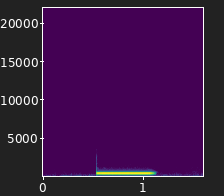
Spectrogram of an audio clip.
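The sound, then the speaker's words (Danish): A single steady electronic telephone ringing tone of an outgoing call to the editor-in-chief of the media outlet Altinget sounds once for about half a second, clear and fairly loud, with no voices around it. “Nu øh, ringer jeg til Jakob Nielsen, som er ansvarshavende chefredaktør på det medie, der hedder Altinget”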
